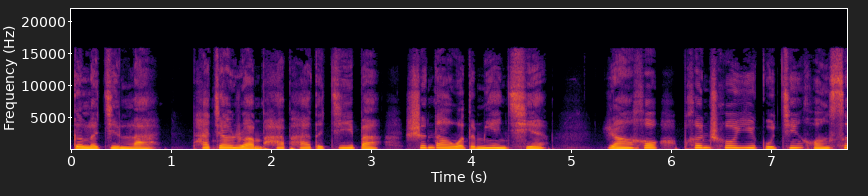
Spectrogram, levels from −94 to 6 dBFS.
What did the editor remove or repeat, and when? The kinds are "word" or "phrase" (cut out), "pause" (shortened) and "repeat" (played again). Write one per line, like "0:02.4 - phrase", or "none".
0:01.0 - pause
